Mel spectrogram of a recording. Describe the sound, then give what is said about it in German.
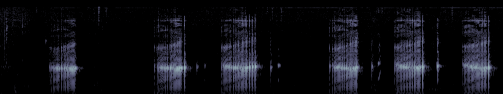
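Six short, rasping frog-like croaks made by rubbing a small vodka shot glass, fairly loud, arriving in an uneven rhythm with brief silences between them and no talking. “Hier zum Beispiel kommt der erste Schnapsglasfrosch, das ist ein Wodkafrosch.”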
